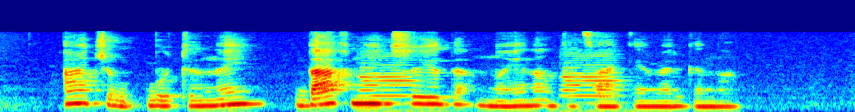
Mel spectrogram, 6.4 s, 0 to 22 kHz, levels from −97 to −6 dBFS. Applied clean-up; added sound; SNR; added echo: none; Wind instrument, woodwind instrument; 9 dB; none.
